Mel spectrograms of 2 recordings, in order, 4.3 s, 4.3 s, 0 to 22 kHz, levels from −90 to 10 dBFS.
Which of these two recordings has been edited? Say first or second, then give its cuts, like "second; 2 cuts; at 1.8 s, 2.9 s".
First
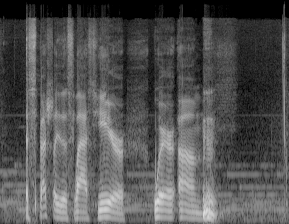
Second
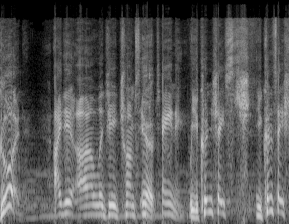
second; 1 cut; at 2.7 s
